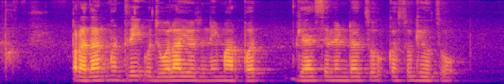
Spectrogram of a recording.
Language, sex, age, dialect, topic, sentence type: Marathi, male, 18-24, Southern Konkan, banking, question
